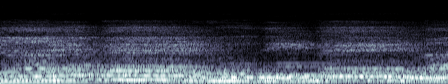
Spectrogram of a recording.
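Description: A group of voices singing a church hymn together in long, held notes.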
